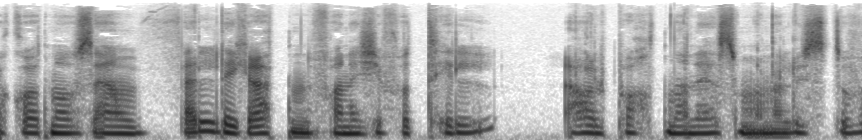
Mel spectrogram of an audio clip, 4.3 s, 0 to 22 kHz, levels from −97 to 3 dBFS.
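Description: Throughout the speech, the sound is swirly, smeared and hollow, with blurred consonant attacks and nothing above about 19.9 kHz. That points to generation loss, likely from about seven rounds of MP3 encoding near 140 kbit/s, each requantising on a shifted frame grid.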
